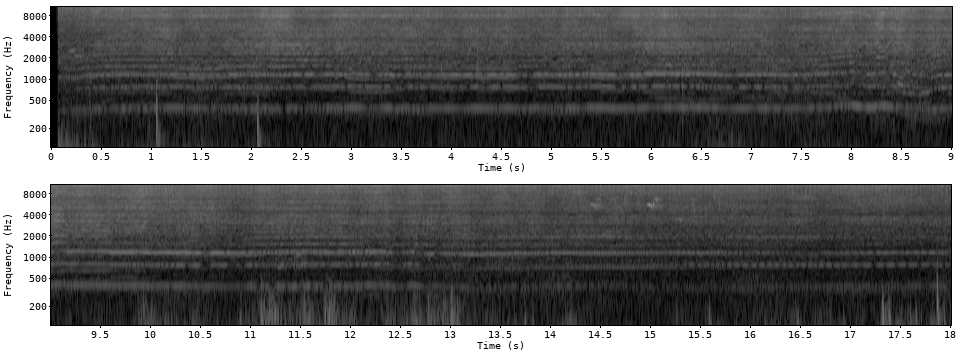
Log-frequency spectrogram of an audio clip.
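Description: DJI Spark quadcopter's motors and propellers whining steadily in several tones at once, the pitch dipping briefly about halfway through. There are a few low thumps about two-thirds of the way in.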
